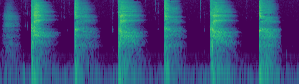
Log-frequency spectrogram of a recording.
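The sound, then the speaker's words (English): Whispered, voiceless "caw" sounds made on a whispered exhale and inhale as a vocal-relaxation exercise. Six loud breathy bursts come at an even pace, each with a sharp onset and a fading hiss, after one faint short breath. “A trick to calming your voice down is to make what's called a voiceless caw sound. Say the word caw on a whispered exhale, and then say it again on a whispered inhale, like this.”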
